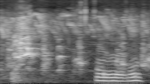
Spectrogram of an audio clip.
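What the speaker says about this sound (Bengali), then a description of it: "দেখুন মুরগি" Chickens cluck at a guru's home, first as a scratchy mix of rustling and short calls, then as one clear, sustained call from a single bird near the microphone.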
